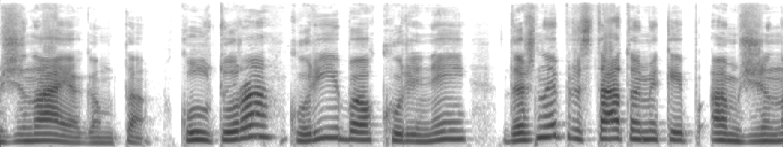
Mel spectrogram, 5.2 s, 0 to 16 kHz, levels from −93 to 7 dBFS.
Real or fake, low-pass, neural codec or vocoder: fake; 14.4 kHz; vocoder, 48 kHz, 128 mel bands, Vocos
